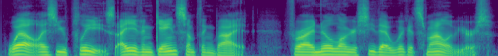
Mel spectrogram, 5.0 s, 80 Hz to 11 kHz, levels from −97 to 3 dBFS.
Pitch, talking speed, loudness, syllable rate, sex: 130 Hz, 240 wpm, -18 LUFS, 6.1 syllables/s, male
